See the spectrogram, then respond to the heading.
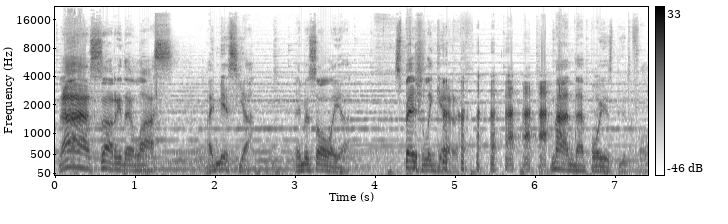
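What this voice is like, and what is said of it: Put-on Scottish accent. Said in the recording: “so that's where the accent comes from ... I never said I could do a Scottish accent”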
